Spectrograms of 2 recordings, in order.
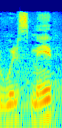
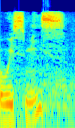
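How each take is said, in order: First: It is pronounced with an English accent. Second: It is pronounced with a French accent. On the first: "je dis [name]" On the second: "je dis pas Will Smith"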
